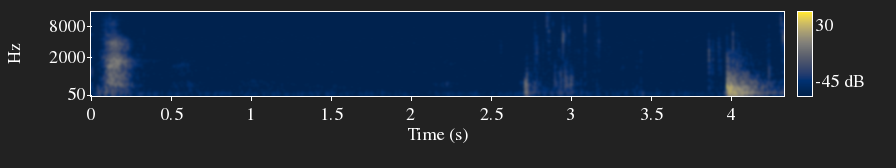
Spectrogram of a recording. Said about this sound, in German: Ich glaube, ich brauche noch einen Schluck Wasser.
